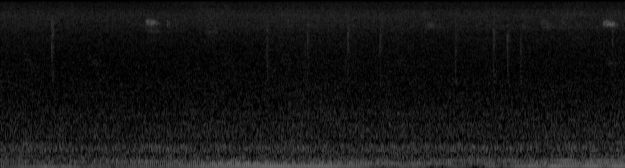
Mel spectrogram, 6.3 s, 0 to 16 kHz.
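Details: Package of Russian/Carniolan hybrid honey bees, about 10,000 workers with one queen, being installed into a new hive in April 2012; a steady, low droning hum of many bees throughout, with faint high chirps above.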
